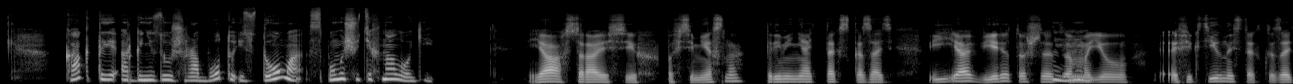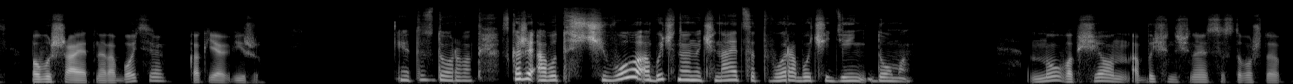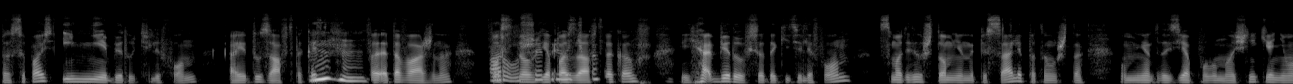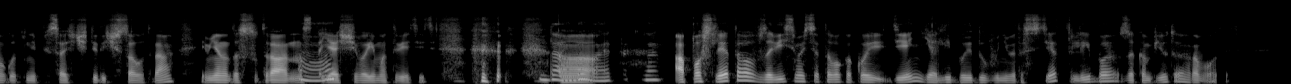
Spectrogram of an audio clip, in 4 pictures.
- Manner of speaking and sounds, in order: stressed: "не беру"; chuckle
- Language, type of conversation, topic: Russian, podcast, Как ты организуешь работу из дома с помощью технологий?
